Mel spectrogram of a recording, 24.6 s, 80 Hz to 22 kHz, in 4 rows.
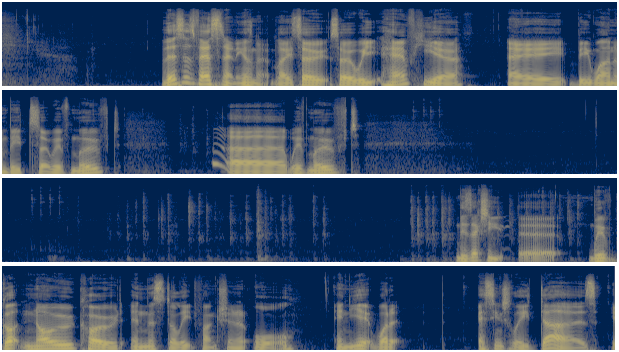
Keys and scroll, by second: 7.9 ctrl+`, 13.6 shift+Home, 13.8 shift+Right, 14.1 shift+Left, 14.3-17.9 typing, 18.3 ctrl+s.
